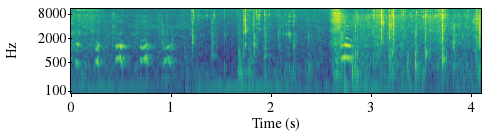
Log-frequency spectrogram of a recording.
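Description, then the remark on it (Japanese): Chewing of navy curry bread in a studio, with soft crunchy bites and wet mouth sounds repeating irregularly over a few seconds, no talking, a faint steady hum underneath. “すごい、もう本当に番組直後にもぐもぐし始めたらもうやりますって今言われて、 うん、 ちょっと慌てております。”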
